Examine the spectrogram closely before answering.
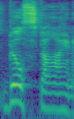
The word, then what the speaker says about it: Bilstein: shocks we'll have penske and bilstein uh or bill stein actually is i think how you're supposed to pronounce it um ml performance will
